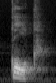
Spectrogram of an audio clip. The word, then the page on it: étang: /e.tɑ̃/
